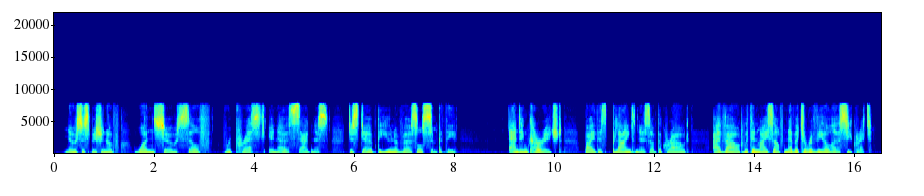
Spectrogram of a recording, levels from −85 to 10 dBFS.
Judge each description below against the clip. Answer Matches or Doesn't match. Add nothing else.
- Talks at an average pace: Doesn't match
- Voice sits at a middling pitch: Matches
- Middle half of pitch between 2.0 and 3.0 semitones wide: Matches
